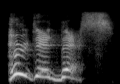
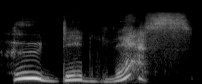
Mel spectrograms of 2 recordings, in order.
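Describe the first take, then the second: First: Loud, high, drawn-out angry demand; threatening parent demanding the culprit; scary tone. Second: Slow, drawn-out "who did this", rising pleasantly; delighted parent asking slowly who did it; good tone. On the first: Controlling parents finding the drawn-on wall, scary angry tone. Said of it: "That's a scary tone". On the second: Artistic parents finding the child's wall drawing, slow approving tone. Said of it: "good tone or a bad tone". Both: Acted.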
